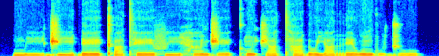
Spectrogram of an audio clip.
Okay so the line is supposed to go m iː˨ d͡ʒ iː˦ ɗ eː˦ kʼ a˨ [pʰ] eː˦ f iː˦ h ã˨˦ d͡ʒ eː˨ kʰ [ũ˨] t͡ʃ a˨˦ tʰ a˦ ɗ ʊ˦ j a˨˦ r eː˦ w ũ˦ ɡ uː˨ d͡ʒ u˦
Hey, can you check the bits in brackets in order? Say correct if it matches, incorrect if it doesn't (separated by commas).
incorrect, incorrect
